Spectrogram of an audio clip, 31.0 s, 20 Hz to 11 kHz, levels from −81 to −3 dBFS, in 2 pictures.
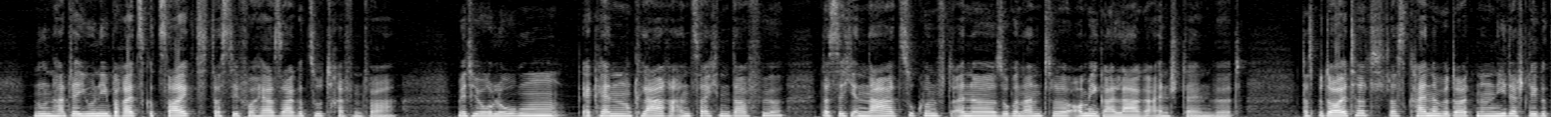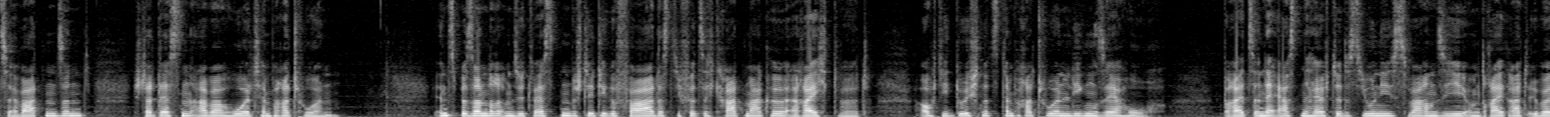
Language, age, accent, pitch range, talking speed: German, 40-59, German, 170-190 Hz, 135 wpm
